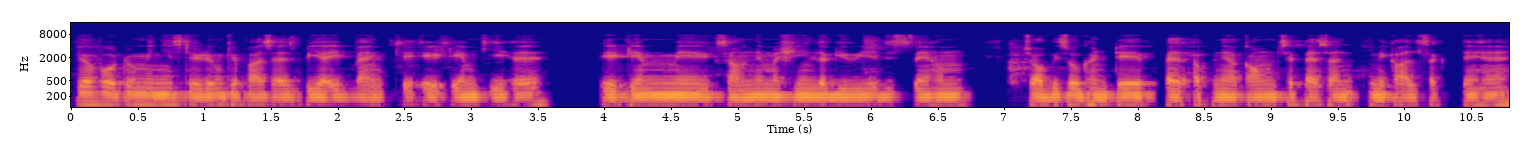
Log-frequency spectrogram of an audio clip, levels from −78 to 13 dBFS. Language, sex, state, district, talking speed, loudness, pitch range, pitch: Hindi, male, Chhattisgarh, Raigarh, 180 wpm, -18 LUFS, 100-105 Hz, 105 Hz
